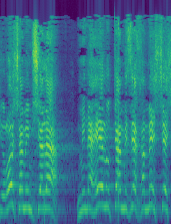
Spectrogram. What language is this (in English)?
Hebrew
